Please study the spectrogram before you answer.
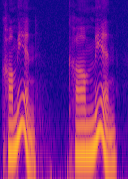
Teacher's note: In gets the stress because these are phrasal verbs.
